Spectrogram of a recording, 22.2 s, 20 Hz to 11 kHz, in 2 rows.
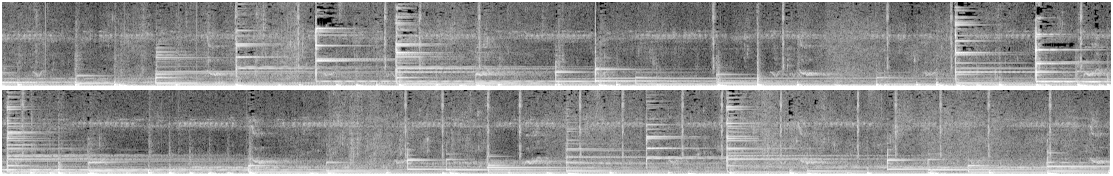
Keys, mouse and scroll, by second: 2.6 ctrl+z, 4.8 ctrl+shift+click, 5.3 ctrl+shift+space, 15.4 shift+click.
